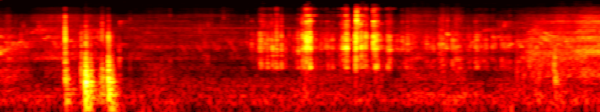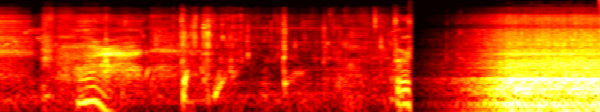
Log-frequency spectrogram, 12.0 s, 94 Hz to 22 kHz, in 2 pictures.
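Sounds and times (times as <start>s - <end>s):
metallic jingling rattle: 2.5s - 5.2s.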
